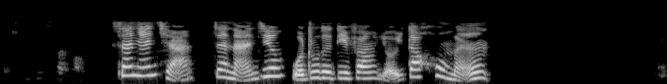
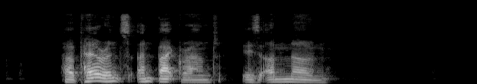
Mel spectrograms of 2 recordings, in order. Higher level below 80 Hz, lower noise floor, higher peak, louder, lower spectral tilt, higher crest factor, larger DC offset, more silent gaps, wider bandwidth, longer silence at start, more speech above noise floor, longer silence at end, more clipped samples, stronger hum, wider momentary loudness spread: about the same, -66 dBFS vs -64 dBFS; second, -80 dBFS vs -84 dBFS; first, 0 dBFS vs -4 dBFS; first, -14 LUFS vs -24 LUFS; second, -2 dB/octave vs -6 dB/octave; second, 16 dB vs 22 dB; neither; neither; second, 8 kHz vs 11.5 kHz; about the same, 0.6 s vs 0.6 s; first, 66 dB vs 60 dB; first, 1.8 s vs 1.5 s; neither; neither; second, 6 LU vs 15 LU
